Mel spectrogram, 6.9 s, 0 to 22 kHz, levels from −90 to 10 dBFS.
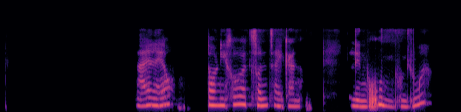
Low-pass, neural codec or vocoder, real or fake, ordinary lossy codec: none; codec, 16 kHz, 2 kbps, X-Codec, HuBERT features, trained on balanced general audio; fake; none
